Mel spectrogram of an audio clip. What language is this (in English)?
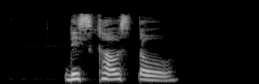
Thai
